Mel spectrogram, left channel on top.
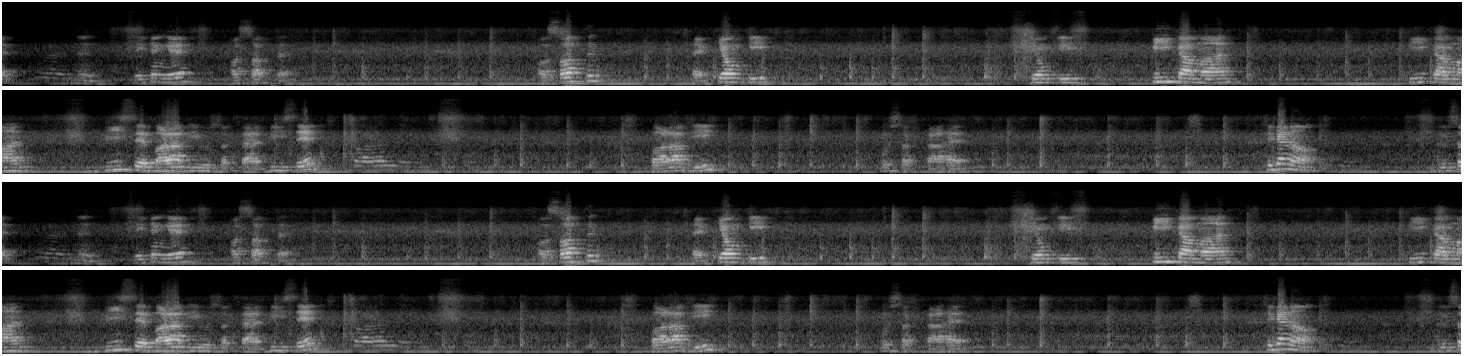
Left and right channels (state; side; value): identical; both; correlation 1.00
